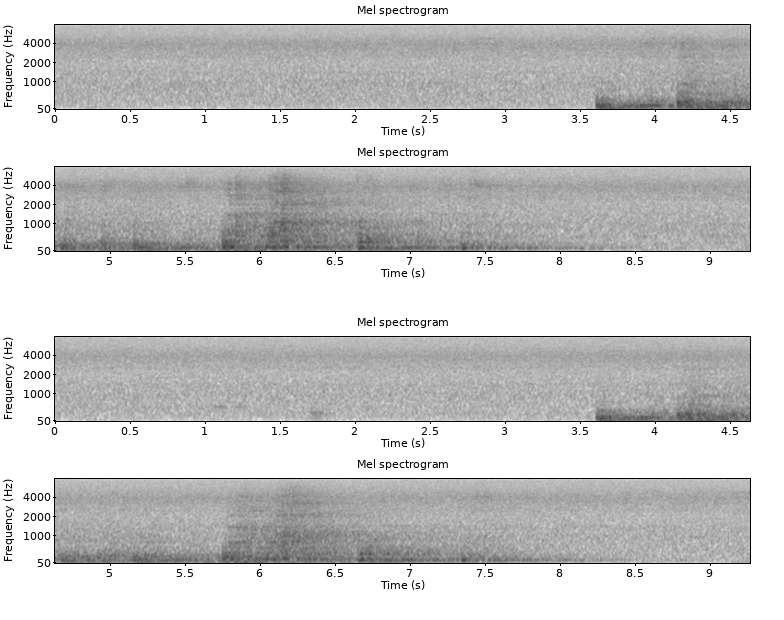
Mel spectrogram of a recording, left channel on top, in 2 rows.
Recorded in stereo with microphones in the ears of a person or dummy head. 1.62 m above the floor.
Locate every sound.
3.6 s running footsteps: 40° left (ahead or behind), 2.5 m; by 7.5 s 60° left (ahead or behind), 4.5 m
